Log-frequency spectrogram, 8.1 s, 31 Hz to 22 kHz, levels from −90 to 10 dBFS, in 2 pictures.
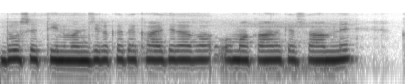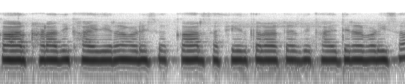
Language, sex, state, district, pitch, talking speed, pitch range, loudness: Bhojpuri, female, Uttar Pradesh, Ghazipur, 205 Hz, 200 wpm, 205-210 Hz, -13 LUFS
